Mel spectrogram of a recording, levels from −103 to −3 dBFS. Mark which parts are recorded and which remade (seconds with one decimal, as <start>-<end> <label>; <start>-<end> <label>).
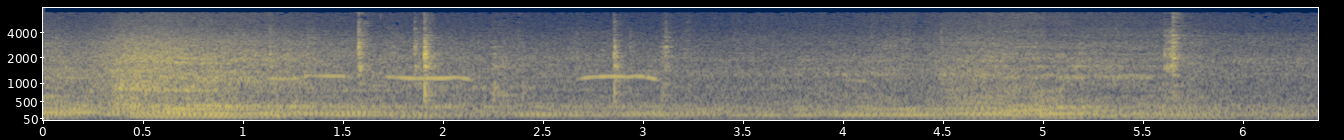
0.0-4.8 recorded; 4.8-5.6 remade; 5.6-6.4 recorded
